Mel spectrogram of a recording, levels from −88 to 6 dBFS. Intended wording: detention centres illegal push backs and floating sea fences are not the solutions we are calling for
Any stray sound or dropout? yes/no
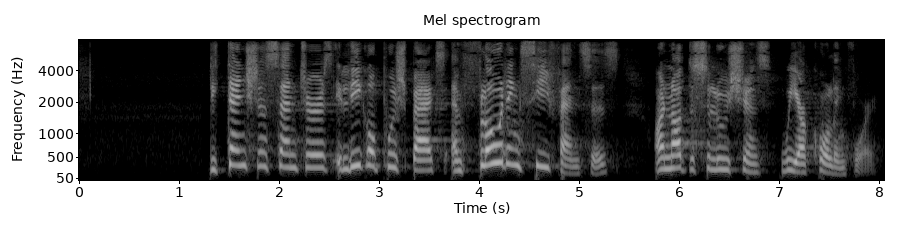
no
